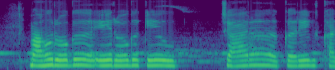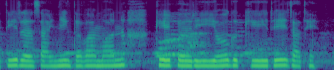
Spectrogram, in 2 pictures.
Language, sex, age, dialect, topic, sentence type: Chhattisgarhi, female, 18-24, Western/Budati/Khatahi, agriculture, statement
